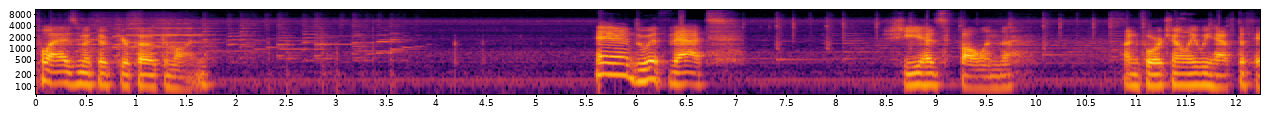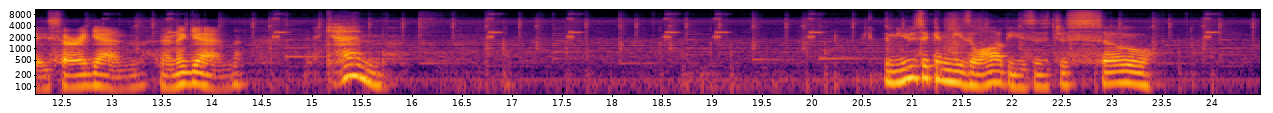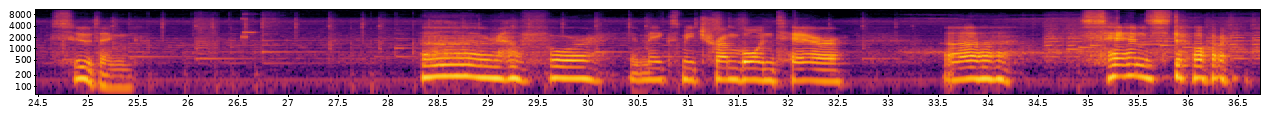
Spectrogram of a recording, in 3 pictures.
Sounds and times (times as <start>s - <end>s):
Speech: 0.0s - 1.8s, 5.6s - 7.0s, 8.5s - 9.9s, 10.9s - 14.3s, 15.0s - 15.8s, 20.7s - 23.4s, 24.6s - 25.5s, 28.3s - 32.6s, 33.6s - 34.3s, 35.0s - 36.2s.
